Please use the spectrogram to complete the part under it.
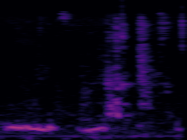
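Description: A pigeon coos softly nearby, two low throaty coos followed by faint rustling and a few higher chirpy sounds.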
